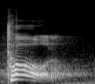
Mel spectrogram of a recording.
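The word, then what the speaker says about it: tall: এ double L ঠোল এটা আমরা যদি টি এ ডবল এল বলি টেল বলি অনেকে আমরা বলতে পারি সেটা কারণ টি এ আসছে টেল উচ্চারণ হতে পারে কিন্তু correct accent is Shaw long O sound ঠোল ঠোল ফোল ইত্যাদি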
